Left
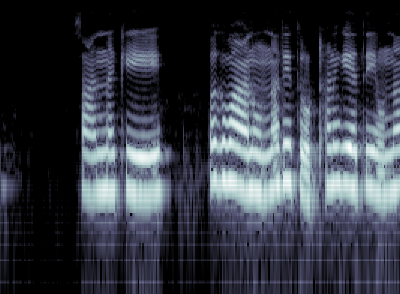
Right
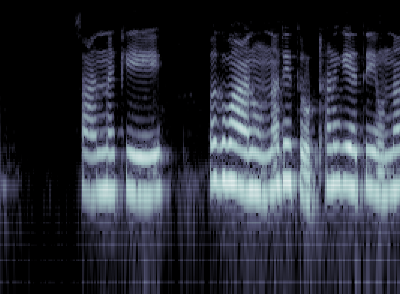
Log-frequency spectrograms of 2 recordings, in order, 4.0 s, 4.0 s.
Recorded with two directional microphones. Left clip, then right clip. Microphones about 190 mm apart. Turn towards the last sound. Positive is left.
turn(degrees=45)  # may be behind; listen again after turning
